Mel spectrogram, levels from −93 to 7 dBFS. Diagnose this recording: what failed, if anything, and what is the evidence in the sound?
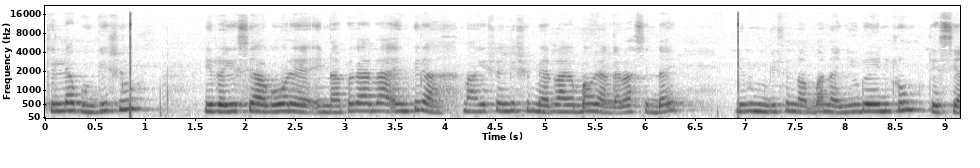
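The speech sounds swirly, smeared and hollow, with blurred consonant onsets and nothing above 17 kHz. At the codec stage, this is likely generation loss: repeated AAC-LC encoding at 96 kbit/s, about four passes, each requantising on a shifted frame grid so the damage accumulates.

Two very short, loud cracks occur at 0.85 s and 6.93 s. This is an uninitialised buffer at the driver or buffer stage: stale memory played as samples, with burst lengths that fit blocks of about 128 and 64 samples.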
